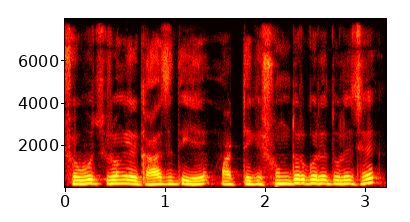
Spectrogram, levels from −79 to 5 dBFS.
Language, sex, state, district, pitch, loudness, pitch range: Bengali, male, Tripura, West Tripura, 170 Hz, -14 LUFS, 160-180 Hz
